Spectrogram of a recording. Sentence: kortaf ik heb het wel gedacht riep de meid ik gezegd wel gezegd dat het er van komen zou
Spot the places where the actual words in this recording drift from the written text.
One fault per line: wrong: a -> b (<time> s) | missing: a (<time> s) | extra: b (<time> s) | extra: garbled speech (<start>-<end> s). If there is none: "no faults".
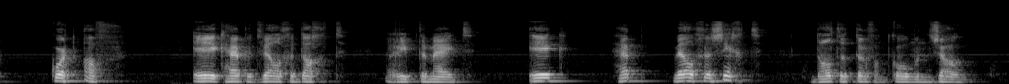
wrong: gezegd -> heb (6.1 s)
